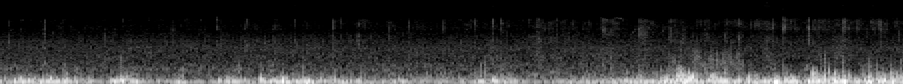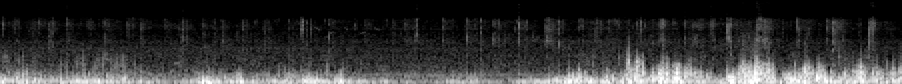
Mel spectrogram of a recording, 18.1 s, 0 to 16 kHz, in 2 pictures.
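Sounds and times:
low rumble: 0.0 - 18.0
running footsteps on track: 0.0 - 18.0.

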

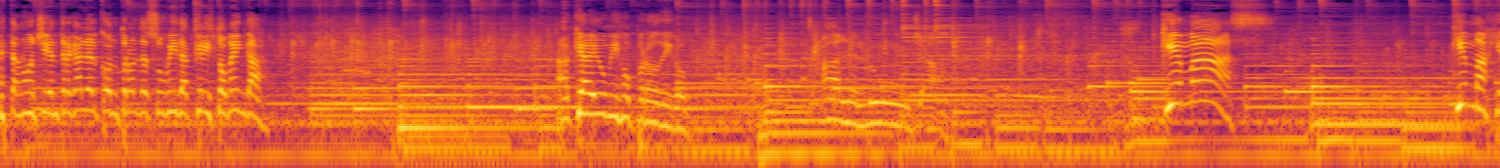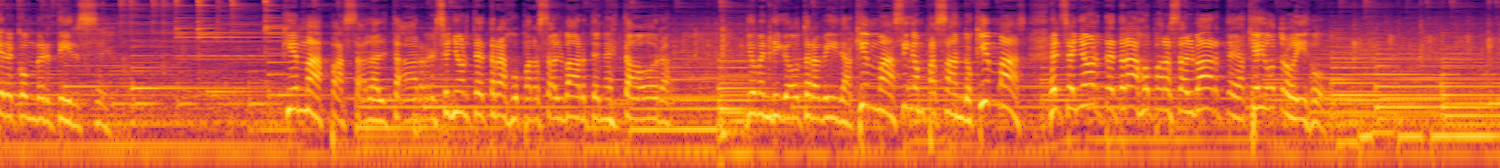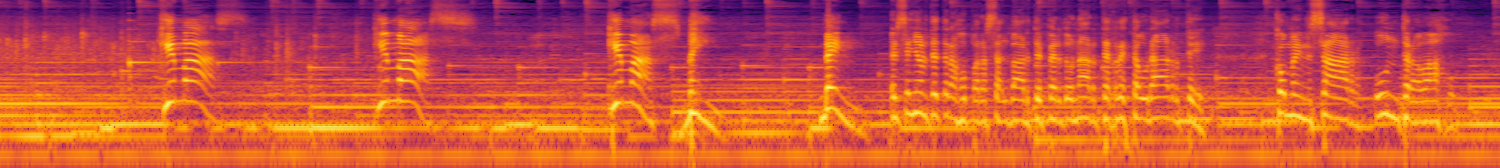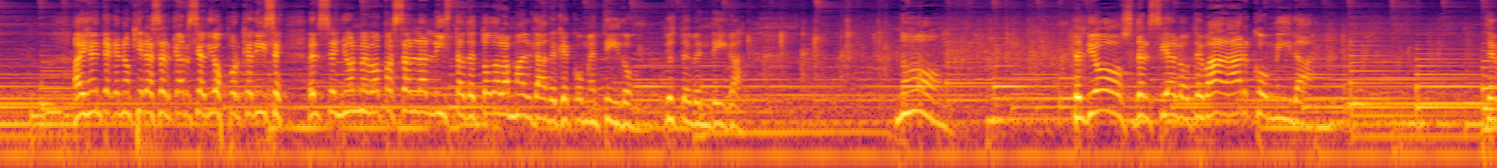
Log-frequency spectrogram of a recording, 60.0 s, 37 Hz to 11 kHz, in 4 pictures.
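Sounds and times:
soft music of sustained chords: 0.0 - 59.9.

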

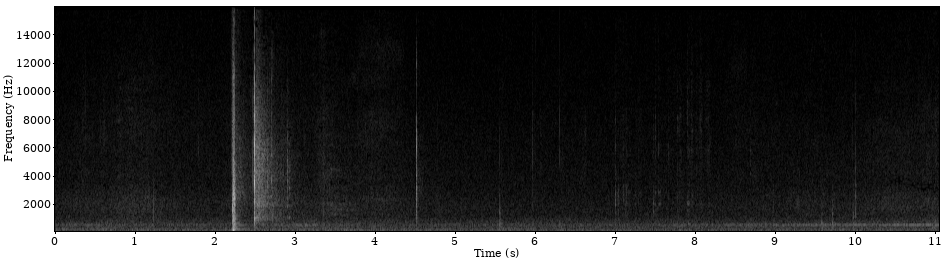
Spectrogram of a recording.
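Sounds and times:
arrow cracking into ground: 2.2 - 3.0
bowstring snap: 2.2 - 3.0.

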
